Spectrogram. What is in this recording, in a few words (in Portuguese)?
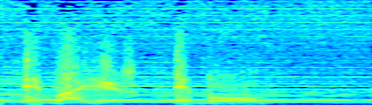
comercial aspirina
